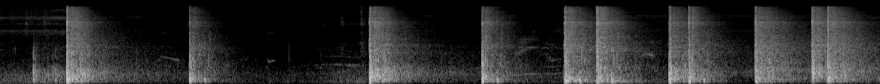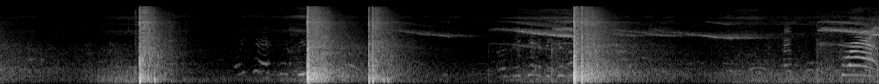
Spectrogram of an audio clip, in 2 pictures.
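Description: Fireworks crackle and sizzle after bursting.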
